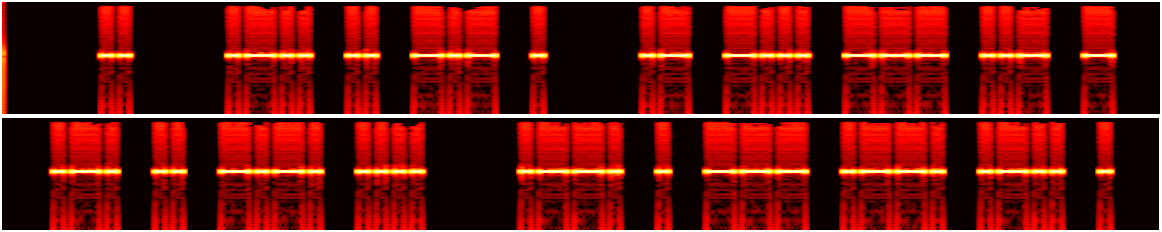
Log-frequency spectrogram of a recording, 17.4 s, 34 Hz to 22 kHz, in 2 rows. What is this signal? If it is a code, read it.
Morse code, heard as a keyed tone, about 18 wpm, spaced as for 15 wpm, 1000 Hz. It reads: I LIKE ABOUT RICH PEOPLE
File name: qotdfiles / 15wpm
